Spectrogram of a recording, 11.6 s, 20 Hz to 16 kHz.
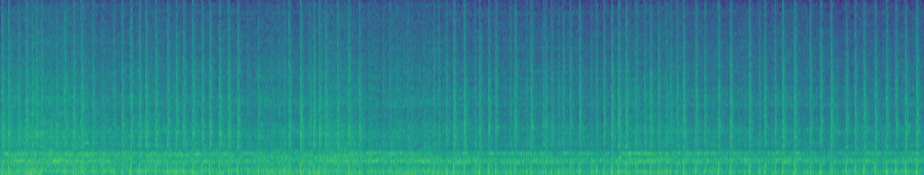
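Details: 1982 Maico 490 two-stroke motocross bike, first start after standing 8 years with only a carb clean, kicked on half compression: sharp rapid popping holds steady over ten seconds with small rev changes; runs on its own.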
